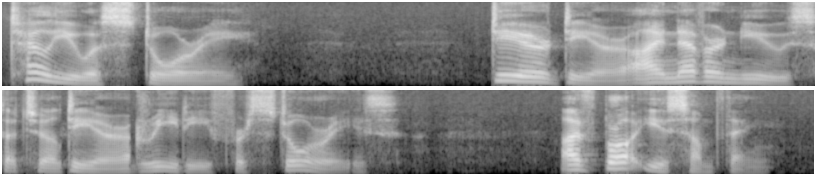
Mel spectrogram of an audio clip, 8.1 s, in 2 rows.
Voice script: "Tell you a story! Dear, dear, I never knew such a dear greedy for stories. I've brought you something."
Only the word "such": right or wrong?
right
